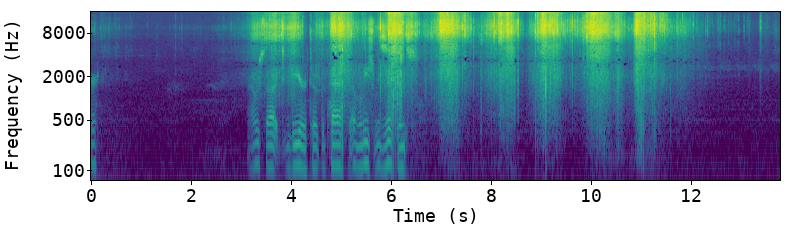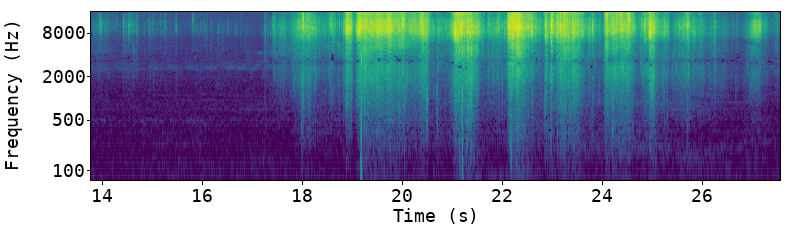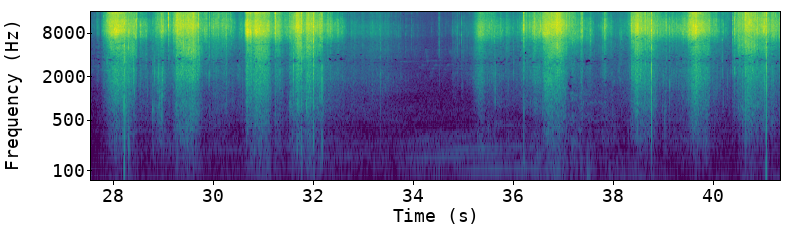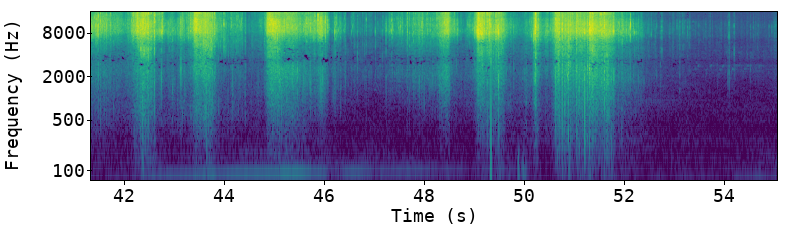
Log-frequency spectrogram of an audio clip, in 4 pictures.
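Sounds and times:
undergrowth rustling: 3.0 - 14.7, 17.3 - 53.5
footsteps crunching through dry leaves: 3.1 - 12.5, 17.4 - 53.5.

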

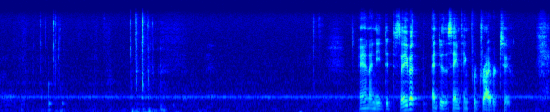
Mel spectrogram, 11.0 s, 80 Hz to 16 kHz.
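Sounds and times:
faint steady hum: 0.0 - 11.0
computer keyboard keystrokes: 0.8 - 1.3, 2.6 - 3.3.

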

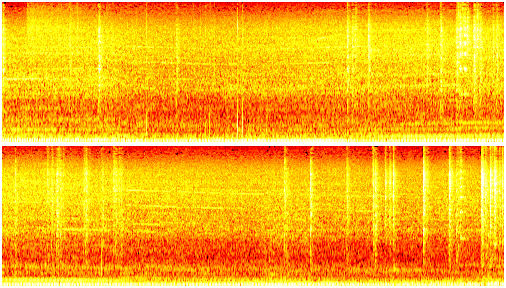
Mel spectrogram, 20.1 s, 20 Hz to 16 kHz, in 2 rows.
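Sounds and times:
bus engine drone: 0.0 - 20.0.

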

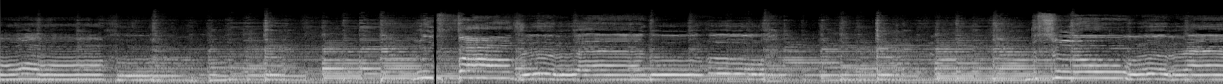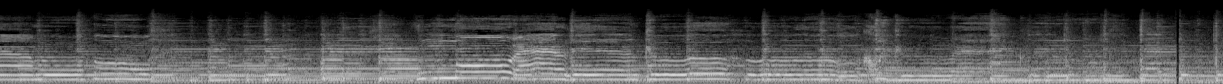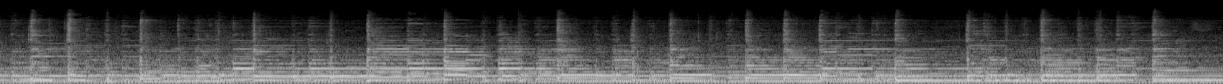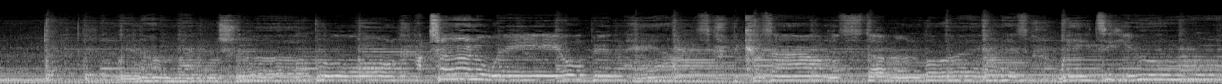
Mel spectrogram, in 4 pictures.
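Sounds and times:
acoustic guitar chords: 0.0 - 48.9.

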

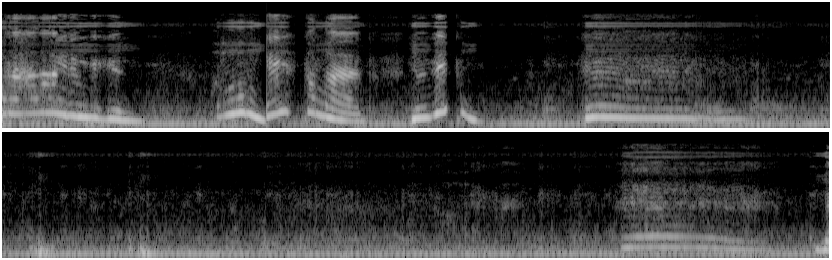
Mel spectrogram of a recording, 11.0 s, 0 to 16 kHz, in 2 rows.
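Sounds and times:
low engine hum: 0.0 - 11.0.

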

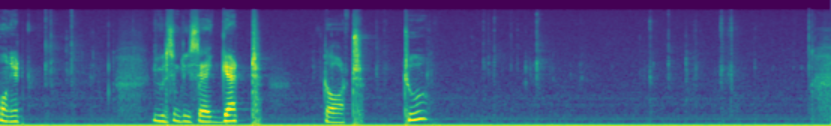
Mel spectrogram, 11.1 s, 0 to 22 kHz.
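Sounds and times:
steady low hum: 0.0 - 11.0
keyboard keystrokes: 0.3 - 1.3, 6.4 - 7.4, 8.5 - 10.2.

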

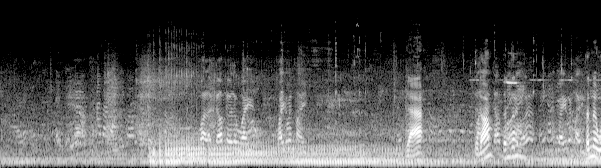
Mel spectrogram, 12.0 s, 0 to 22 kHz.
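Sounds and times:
voices talking: 0.0 - 12.0
motorbike engine running: 2.8 - 9.2.

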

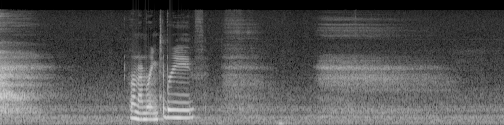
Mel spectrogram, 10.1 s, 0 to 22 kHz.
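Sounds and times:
person breathing through nose: 0.0 - 1.2, 4.4 - 5.5, 6.3 - 9.2.

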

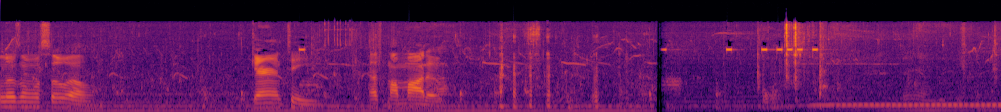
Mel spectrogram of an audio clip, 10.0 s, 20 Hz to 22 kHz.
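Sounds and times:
short high beeps: 7.6 - 10.0.

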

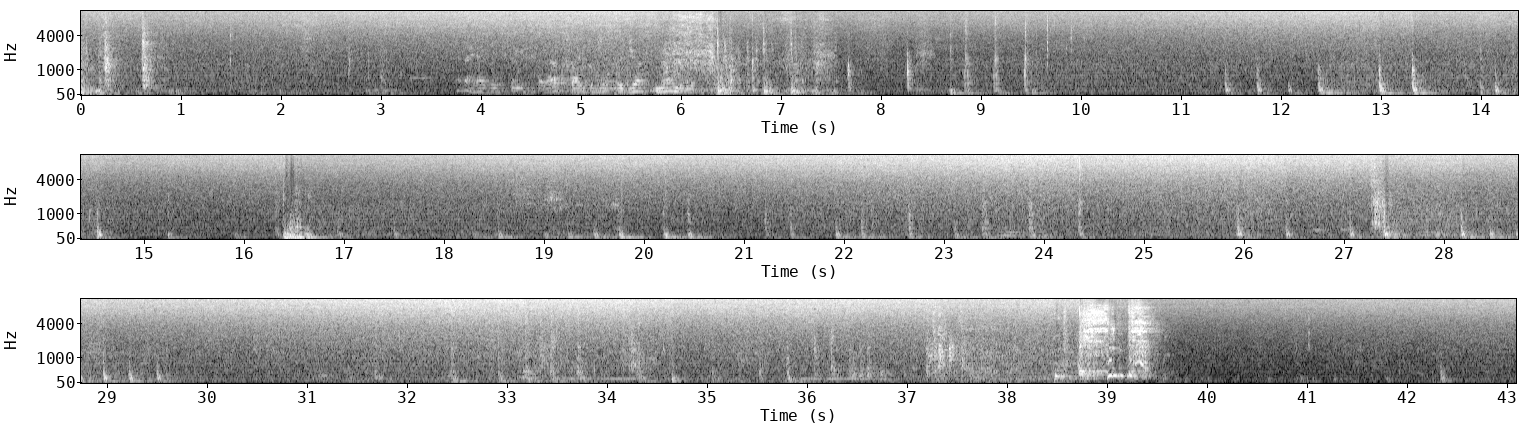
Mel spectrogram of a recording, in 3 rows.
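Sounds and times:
loud thump: 0.0 - 0.9, 11.5 - 17.0, 25.9 - 29.8
room noise hiss: 0.0 - 43.0
light clicks and knocks: 6.3 - 10.0, 11.4 - 24.7, 31.2 - 38.9.

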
